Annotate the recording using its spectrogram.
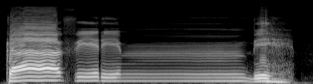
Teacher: Iqlab itu mengganti suara nun menjadi suara mim.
